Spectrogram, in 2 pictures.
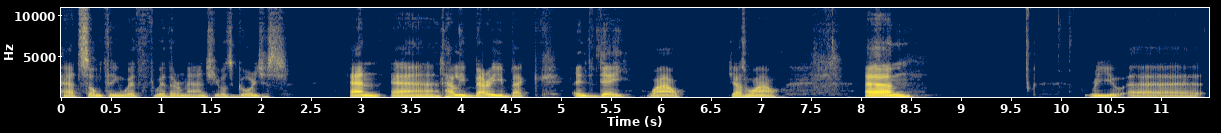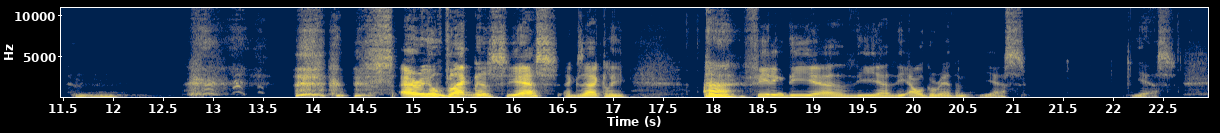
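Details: Adult male with stuttering, speaking live in a solo stream; stuttering.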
